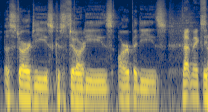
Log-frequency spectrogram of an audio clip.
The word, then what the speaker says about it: Astartes: I think that's it I've heard it pronounced both ways by people at Games Workshop is it adeptus a startus or adeptus astartes they do tend to go with the e's at the end a stardees custodies arpitis that makes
